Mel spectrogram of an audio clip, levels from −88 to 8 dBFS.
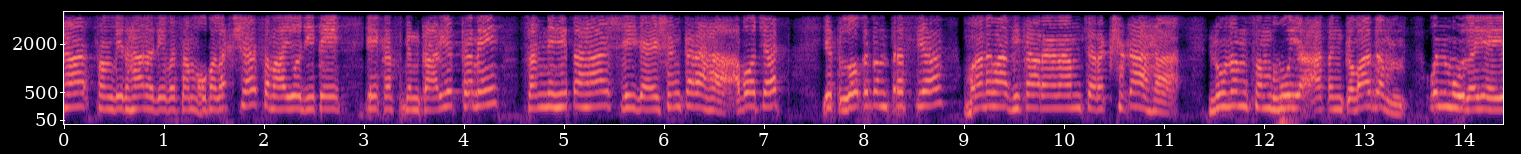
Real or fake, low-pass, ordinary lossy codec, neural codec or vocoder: fake; 3.6 kHz; none; codec, 32 kHz, 1.9 kbps, SNAC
